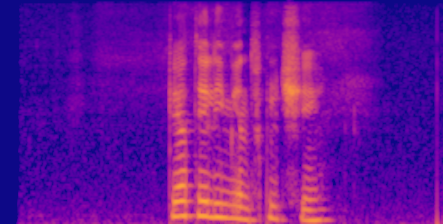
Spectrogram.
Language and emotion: Russian, neutral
